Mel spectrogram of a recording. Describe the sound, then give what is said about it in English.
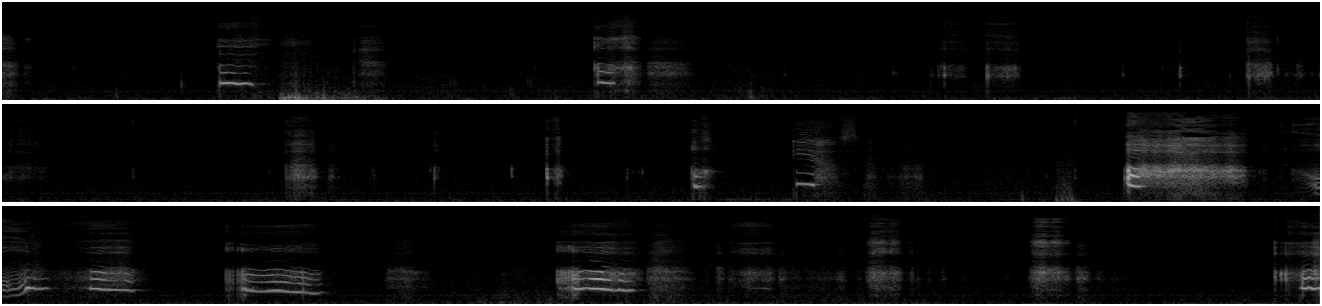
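Heavy, uneven breathing broken by pitched, wavering moans and sharp gasps, coming in short bursts with pauses between. The sounds grow denser and louder toward the second half. No words are spoken. “Breathing heavy and quivering.”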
